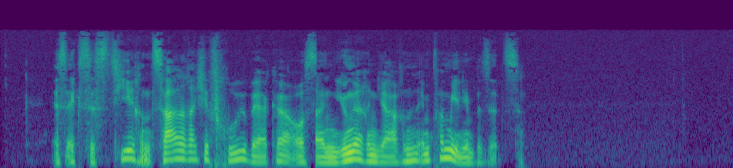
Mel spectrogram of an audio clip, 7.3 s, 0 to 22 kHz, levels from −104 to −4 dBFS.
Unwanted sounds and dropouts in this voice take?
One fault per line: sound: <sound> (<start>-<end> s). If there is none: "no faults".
no faults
